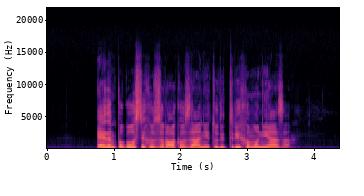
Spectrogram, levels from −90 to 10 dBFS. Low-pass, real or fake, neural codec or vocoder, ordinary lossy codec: 19.8 kHz; real; none; none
